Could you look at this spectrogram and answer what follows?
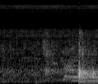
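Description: Green beans and carrots dropped into a hot pan for Filipino bihon noodles, a soft hiss that swells into a brief, louder sizzle with stirring partway through.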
